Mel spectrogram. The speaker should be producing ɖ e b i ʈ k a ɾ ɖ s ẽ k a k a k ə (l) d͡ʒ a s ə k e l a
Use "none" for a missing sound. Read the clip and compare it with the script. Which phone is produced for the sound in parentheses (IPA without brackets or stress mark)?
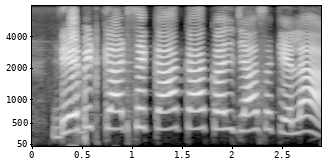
l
